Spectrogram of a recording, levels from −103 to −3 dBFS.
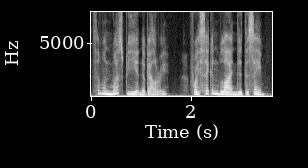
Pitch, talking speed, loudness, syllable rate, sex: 215 Hz, 215 wpm, -14 LUFS, 5.8 syllables/s, female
